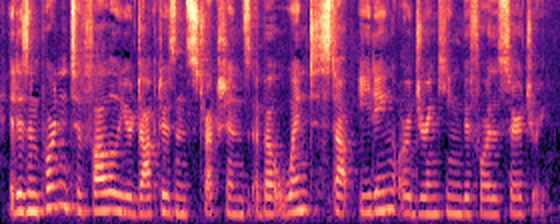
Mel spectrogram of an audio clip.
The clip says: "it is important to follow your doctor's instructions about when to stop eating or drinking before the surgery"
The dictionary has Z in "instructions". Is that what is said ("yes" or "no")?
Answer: yes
